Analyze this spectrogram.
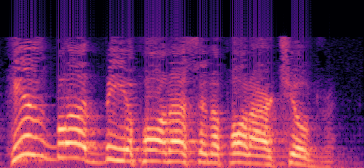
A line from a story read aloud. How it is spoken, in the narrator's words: They had cried out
